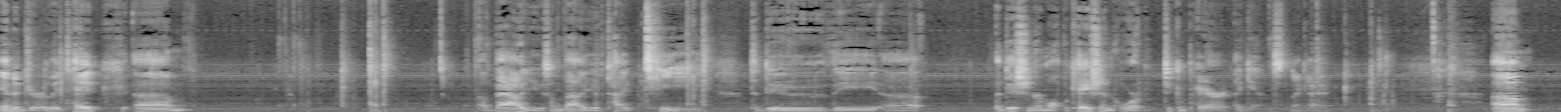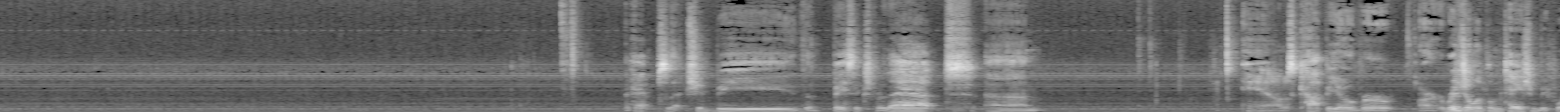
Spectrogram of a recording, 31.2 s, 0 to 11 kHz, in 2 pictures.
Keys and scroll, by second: 0.4 Left, 0.8 Up, 3.9 t, 7.1 t, 13.9 ctrl+s.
